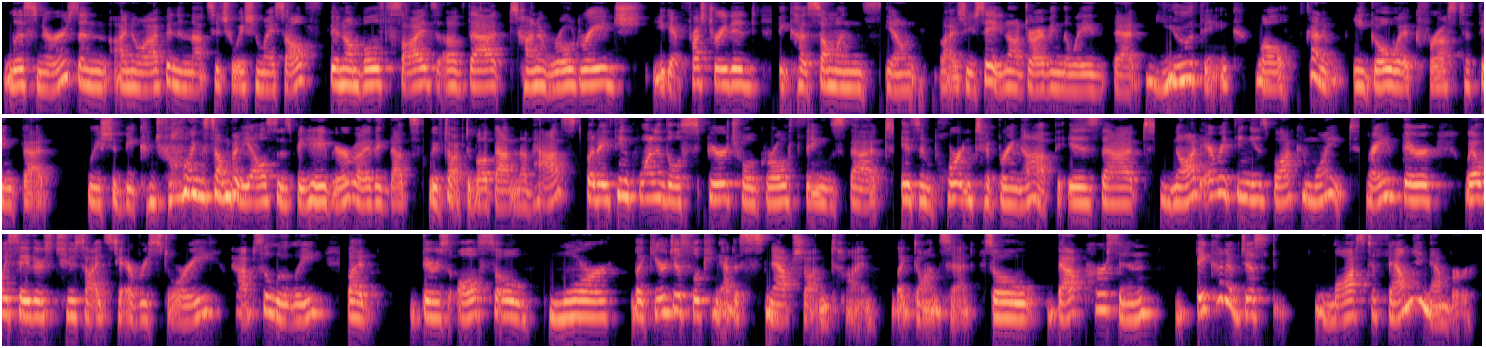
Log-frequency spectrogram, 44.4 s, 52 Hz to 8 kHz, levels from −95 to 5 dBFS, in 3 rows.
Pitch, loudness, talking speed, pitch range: 200 Hz, -21 LUFS, 170 wpm, 185-220 Hz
